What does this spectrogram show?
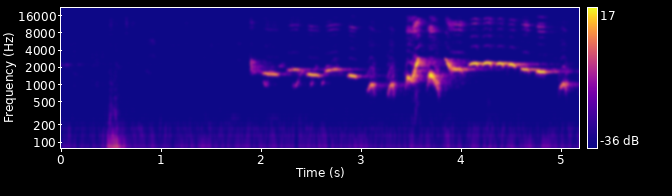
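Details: White-rumped shama from Medan Bahorok in a full, loud outburst of song: varied rich phrases mixing clear whistles, buzzy rising notes and high chattering overtones, following a quiet start.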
